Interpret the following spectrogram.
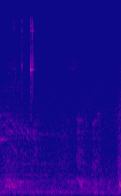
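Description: Near silence, with one faint, sharp click a little over half a second in as the screw-off cap of a fidget spinner is turned by hand.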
